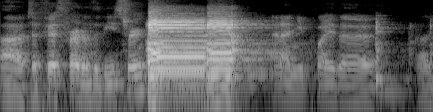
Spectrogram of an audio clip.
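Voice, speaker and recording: Music plays in the background as a man speaks very slowly at a fairly low pitch. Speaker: guitar teacher. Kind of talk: guitar lesson tutorial.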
